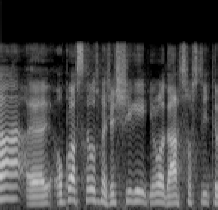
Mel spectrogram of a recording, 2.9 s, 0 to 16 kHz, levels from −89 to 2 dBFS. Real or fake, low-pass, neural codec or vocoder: fake; 7.2 kHz; codec, 16 kHz, 1 kbps, FunCodec, trained on Chinese and English, 50 frames a second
